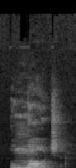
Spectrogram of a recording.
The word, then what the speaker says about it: Umoja: So, the first day of Kwanzaa, the principle is called Umoja, pronounced U-Mo-Ja.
